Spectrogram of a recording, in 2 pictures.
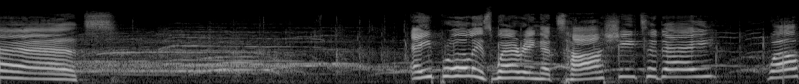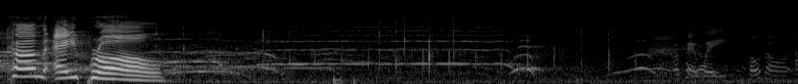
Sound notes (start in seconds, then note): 2.3 applause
